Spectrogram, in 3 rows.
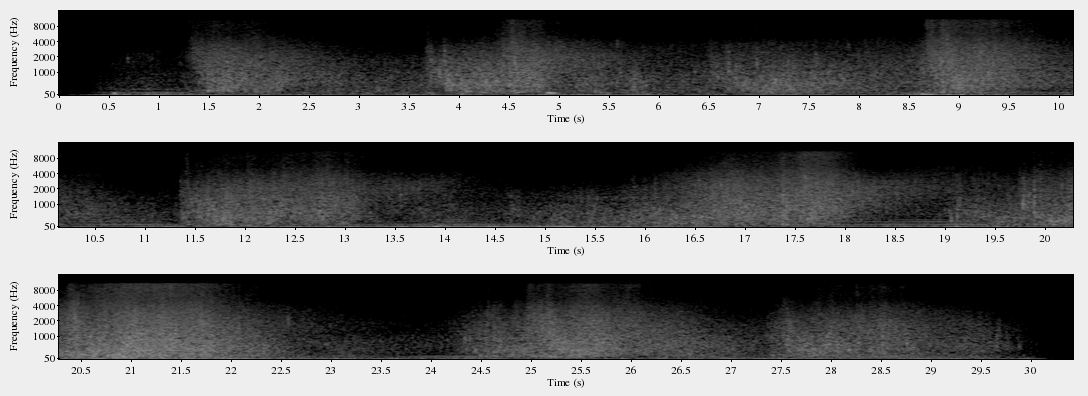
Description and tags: Southsea shore. Recorded with Zoom H4n
lapping, ocean, water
